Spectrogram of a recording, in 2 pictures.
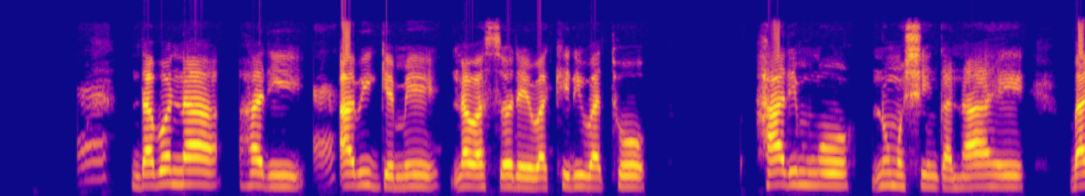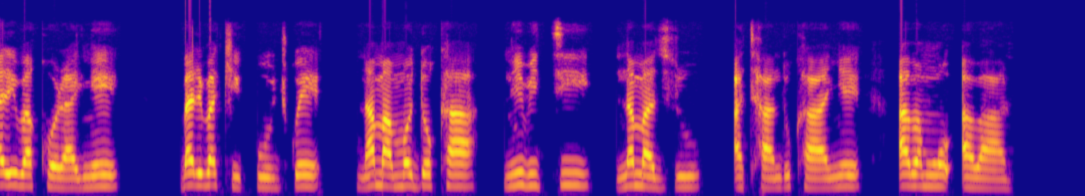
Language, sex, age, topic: Rundi, female, 18-24, education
